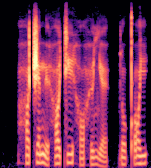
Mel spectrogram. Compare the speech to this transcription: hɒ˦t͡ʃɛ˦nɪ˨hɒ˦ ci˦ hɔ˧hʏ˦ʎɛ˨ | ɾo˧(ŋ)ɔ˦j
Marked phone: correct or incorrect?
incorrect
